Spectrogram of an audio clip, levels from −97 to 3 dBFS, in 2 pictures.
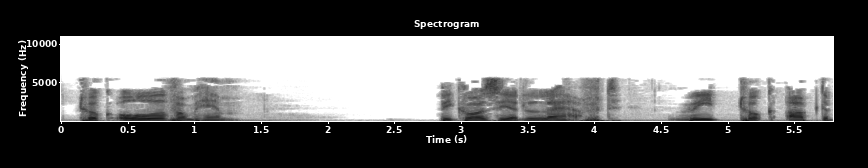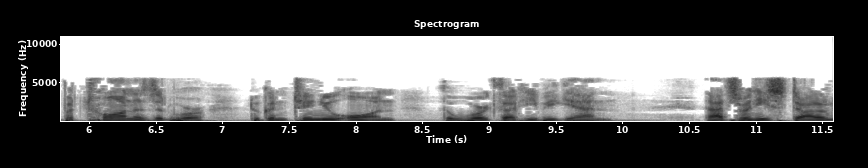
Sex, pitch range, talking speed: male, 95-145 Hz, 145 wpm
